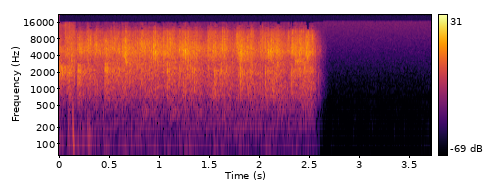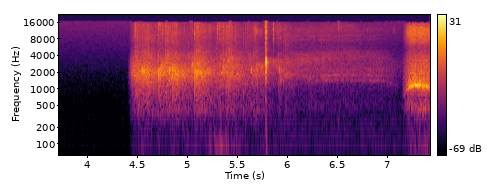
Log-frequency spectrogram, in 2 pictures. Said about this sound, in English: So, anyways, give my wife a round of applause.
